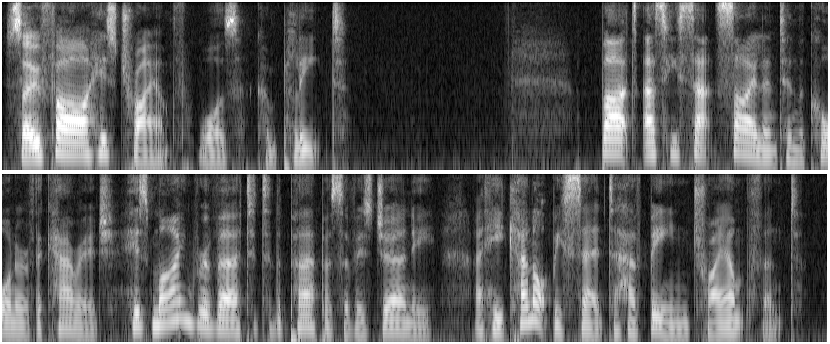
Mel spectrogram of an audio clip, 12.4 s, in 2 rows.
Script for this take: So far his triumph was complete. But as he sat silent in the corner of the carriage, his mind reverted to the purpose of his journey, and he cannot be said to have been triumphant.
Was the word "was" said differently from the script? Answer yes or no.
no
